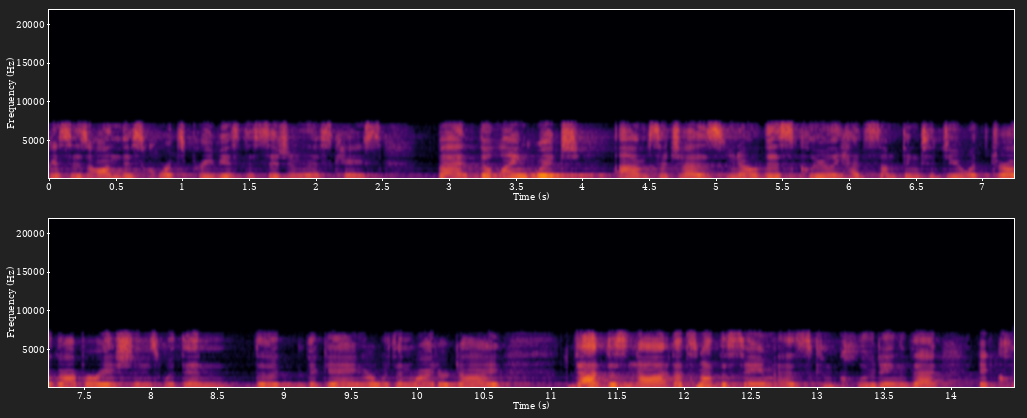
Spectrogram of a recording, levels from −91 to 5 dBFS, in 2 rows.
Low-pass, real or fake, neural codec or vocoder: 7.2 kHz; real; none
